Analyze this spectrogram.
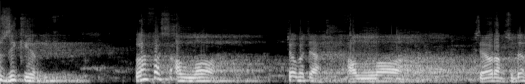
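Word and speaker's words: الله: Coba baca Allah. Saya orang sudah bacanya Allah. Ya, itu bukan dia lam ketemu lam. Allah harus disambung, bukan mati dia.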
